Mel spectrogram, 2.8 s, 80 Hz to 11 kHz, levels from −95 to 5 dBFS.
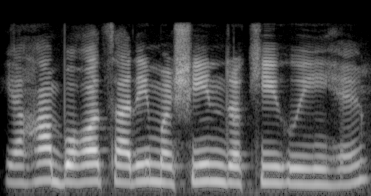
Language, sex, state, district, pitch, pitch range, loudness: Hindi, female, Chhattisgarh, Korba, 245 Hz, 235-260 Hz, -20 LUFS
